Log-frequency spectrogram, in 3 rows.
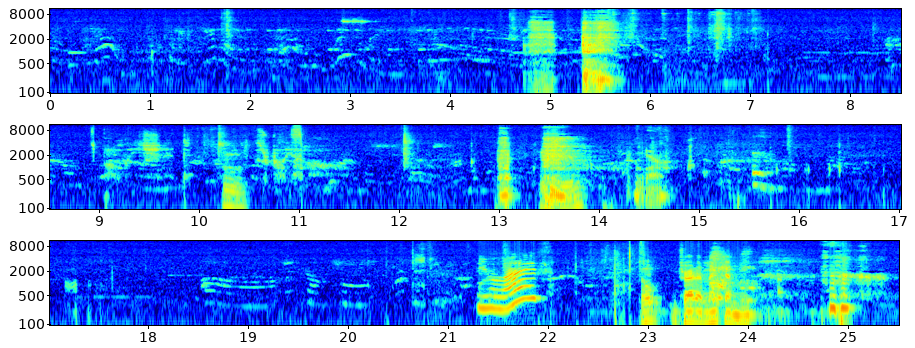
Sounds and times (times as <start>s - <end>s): Inside, small room: 0.0s - 25.5s.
